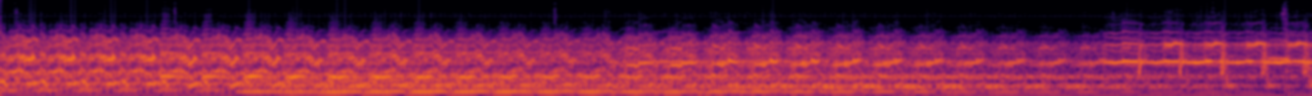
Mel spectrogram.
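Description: Electronic ambient intro from effects and looping pedals: a rapidly fluttering, warbling texture of several pitched tones that slowly slide downward. A steady high tone comes in near the end.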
